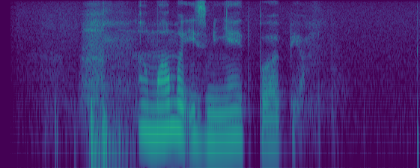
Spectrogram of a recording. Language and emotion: Russian, sad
